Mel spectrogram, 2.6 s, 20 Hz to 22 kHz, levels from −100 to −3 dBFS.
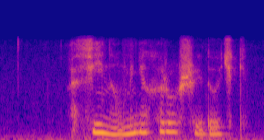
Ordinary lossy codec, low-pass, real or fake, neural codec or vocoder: Opus, 16 kbps; 7.2 kHz; real; none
